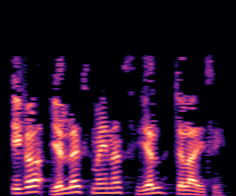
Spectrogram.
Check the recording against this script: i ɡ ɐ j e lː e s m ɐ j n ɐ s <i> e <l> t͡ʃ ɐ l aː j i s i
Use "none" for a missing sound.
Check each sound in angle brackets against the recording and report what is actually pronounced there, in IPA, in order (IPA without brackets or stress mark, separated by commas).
j, l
